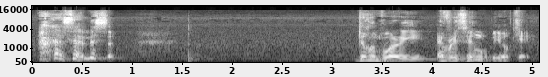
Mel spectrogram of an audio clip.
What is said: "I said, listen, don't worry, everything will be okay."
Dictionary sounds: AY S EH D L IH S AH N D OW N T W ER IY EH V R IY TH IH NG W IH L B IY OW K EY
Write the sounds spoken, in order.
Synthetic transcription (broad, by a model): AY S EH L IH S AH N D OW N T W ER IY EH V R IY TH IH NG W IH L B IY OW K EY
